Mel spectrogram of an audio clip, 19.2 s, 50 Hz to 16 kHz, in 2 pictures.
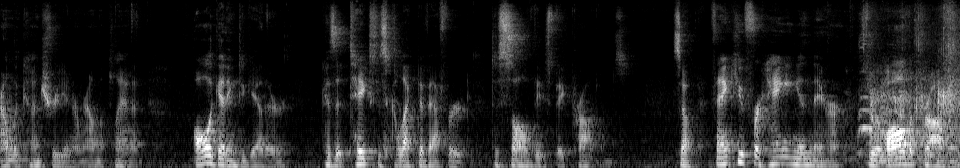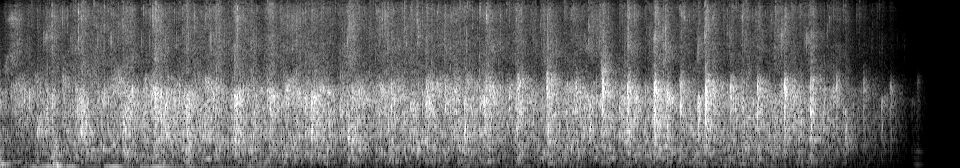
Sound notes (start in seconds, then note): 8.6 laughter; 15.1 applause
